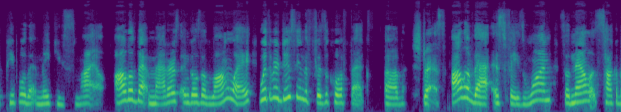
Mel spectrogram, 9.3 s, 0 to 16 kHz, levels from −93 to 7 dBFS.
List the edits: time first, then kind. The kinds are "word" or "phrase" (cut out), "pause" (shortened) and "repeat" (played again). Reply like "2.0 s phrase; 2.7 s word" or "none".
3.8 s pause; 6.7 s pause; 8.3 s pause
